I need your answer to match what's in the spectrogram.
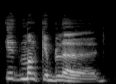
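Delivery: bad foreign movie accent; Jon Voight. Villain answers the blood-covered crew in a bad foreign accent. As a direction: put on a hammy, unplaceable foreign accent. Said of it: "I'm doing an imitation of Jon Voight".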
